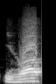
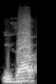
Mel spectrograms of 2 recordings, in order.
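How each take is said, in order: First: The first consonant is a heavy emphatic z. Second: The first consonant is a plain z sound. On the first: "बारीक पढ़ने की जगह मोटा पढ़ देंगे" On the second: "जबान की नोक दांतों के किनारे को नहीं लगाएंगे ... जा अदा हो जाएगा"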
